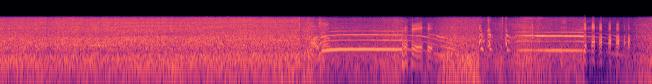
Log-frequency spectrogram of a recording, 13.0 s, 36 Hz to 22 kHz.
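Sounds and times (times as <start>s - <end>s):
sea surf: 0.0s - 13.0s
wind rushing: 8.6s - 11.0s.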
